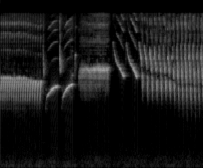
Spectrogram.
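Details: Singing canary in a master lure recording meant to prompt reluctant canaries to sing: a buzzy rolling trill, two rising whistled notes, a harsh flat buzz, quick downslurred chips, then a dense rapid trill to the end.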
